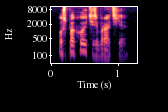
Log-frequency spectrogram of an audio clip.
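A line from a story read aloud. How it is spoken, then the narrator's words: Quiet. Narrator (Russian): тихо сказал Полин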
